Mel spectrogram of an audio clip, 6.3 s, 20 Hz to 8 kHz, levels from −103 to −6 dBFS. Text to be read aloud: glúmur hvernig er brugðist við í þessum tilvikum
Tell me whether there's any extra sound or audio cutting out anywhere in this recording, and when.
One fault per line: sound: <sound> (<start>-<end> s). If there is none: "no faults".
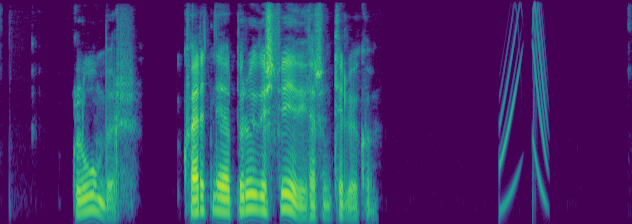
sound: chirp (5.0-5.5 s)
